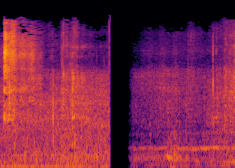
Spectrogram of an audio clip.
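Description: Lorry cab noise as the truck is driven slowly up to its parking spot: a low engine rumble with hiss, which cuts off abruptly about a second in. After a brief silence comes a quieter cab with a steady faint hum.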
